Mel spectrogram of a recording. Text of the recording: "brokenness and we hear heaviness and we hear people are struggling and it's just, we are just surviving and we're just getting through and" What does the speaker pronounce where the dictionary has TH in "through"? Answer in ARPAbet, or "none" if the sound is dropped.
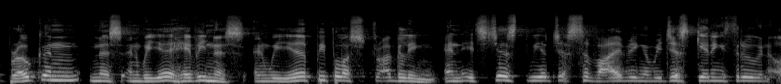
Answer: TH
